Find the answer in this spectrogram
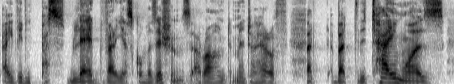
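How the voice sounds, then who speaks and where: A man from Uganda with a low, deep voice. He talks like a bishop being interviewed on a podcast, slow to choose his words and weighing each thought as he goes. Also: lively intonation, husky. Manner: thoughtful, deliberate, searching for words. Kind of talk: reflective conversation.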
